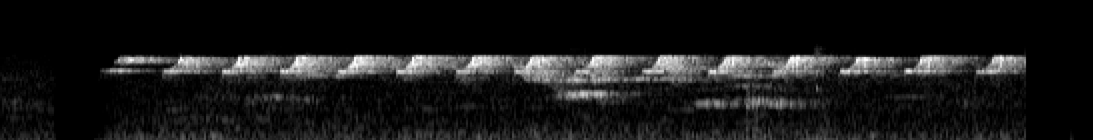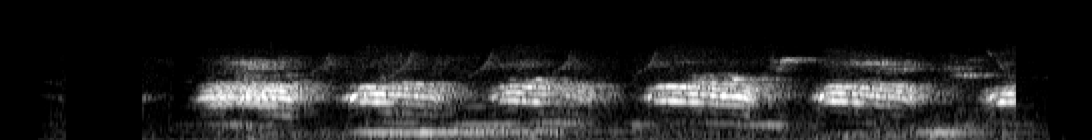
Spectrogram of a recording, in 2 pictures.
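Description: Birds calling: a fast run of high repeated notes, about three a second, for four seconds or so, then after a second's break a row of about six lower calls, evenly spaced, that sound like a crow cawing.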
